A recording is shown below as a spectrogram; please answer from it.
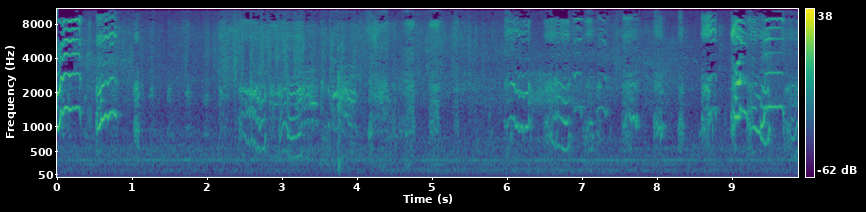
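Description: A litter of English Bulldog puppies whimpers and whines with hunger, waiting to be fed by their mother.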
